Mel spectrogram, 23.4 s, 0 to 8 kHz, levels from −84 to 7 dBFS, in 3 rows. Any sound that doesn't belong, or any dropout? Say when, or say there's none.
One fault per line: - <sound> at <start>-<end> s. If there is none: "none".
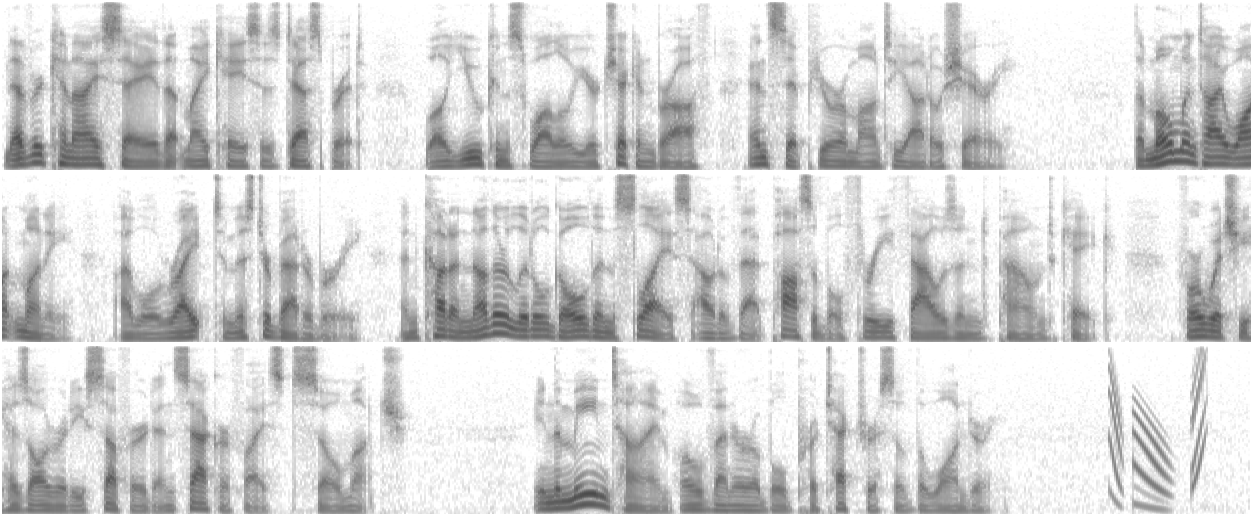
- chirp at 22.5-23.2 s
